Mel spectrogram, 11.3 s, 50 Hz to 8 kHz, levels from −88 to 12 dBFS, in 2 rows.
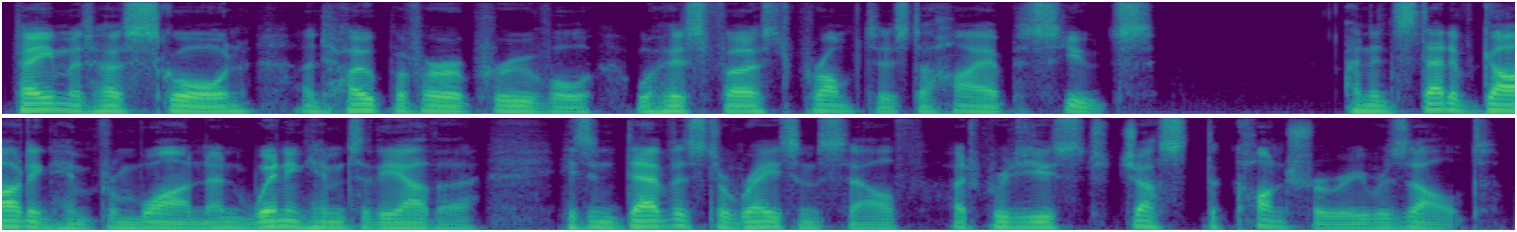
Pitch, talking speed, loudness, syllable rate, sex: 95 Hz, 210 wpm, -21 LUFS, 6.2 syllables/s, male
